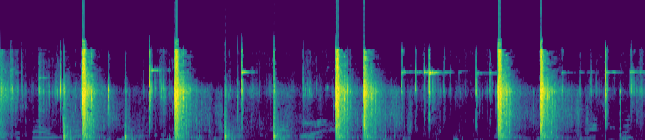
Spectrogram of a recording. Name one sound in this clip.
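A rifle fires a rapid series of loud, sharp shots outdoors, echoing off nearby hills.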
